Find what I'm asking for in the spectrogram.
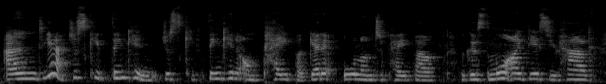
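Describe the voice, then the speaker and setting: A woman's voice: fairly high pitch, moderate pace, fairly bright tone. Woman, motivational host, chatty, rambling, echoey room, faint hum. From England. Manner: chatty, rambling, many fillers. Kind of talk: casual motivational talk.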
